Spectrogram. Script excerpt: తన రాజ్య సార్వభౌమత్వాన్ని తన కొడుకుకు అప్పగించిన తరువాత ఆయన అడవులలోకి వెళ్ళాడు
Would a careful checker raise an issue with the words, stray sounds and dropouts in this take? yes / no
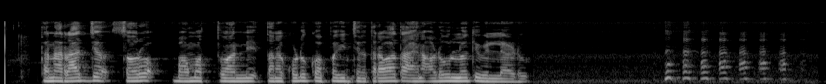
yes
